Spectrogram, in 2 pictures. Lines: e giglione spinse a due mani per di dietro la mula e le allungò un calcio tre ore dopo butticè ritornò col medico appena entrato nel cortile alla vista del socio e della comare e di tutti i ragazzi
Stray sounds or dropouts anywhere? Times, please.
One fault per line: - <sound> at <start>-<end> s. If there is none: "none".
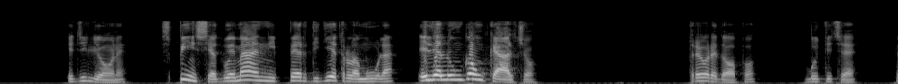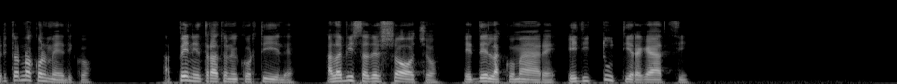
none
